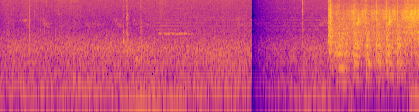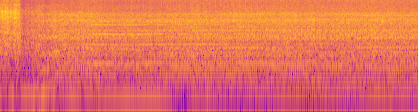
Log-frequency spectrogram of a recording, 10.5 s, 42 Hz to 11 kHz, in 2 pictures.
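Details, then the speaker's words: 2012 Subaru Outback 3.6R H6 with 157K miles: starter cranks briefly, the engine flares and drops to a smooth, even idle with no ticks or knocks. The owner notes a screech on cold starts, blamed on bushings, which is absent once warm; normal idle. "you can hear I mean the car sounds good"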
